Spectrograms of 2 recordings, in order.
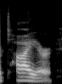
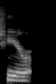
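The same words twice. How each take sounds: First: Tyre said to rhyme with "fire"; Tyre as "tire". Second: Tyre said to rhyme with "deer"; Tyre as "teer". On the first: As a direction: pronounce Tyre like a car tire. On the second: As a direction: pronounce Tyre like the word "tier". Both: Shown as a demonstration. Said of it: "I don't know if it's pronounced".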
